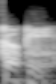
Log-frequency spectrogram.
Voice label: affirmation, gendarmerie male; vo; agents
